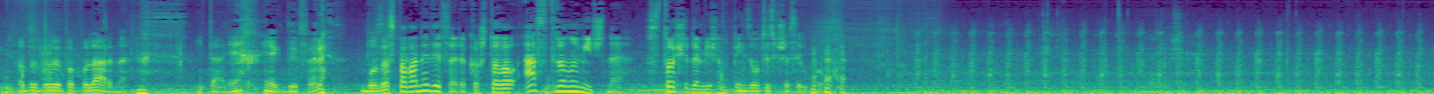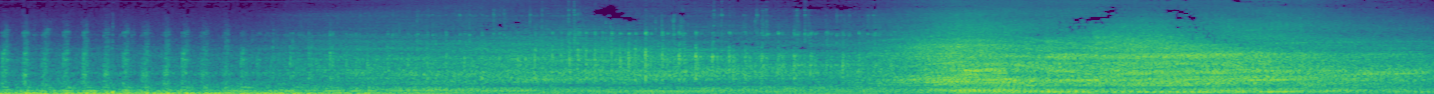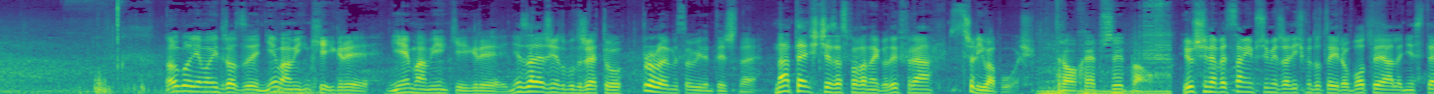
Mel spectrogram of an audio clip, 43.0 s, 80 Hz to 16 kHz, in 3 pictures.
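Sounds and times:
car engine running: 0.0s - 29.9s, 39.0s - 40.5s
car passing: 5.9s - 36.4s
fast even clacking: 9.0s - 23.3s.

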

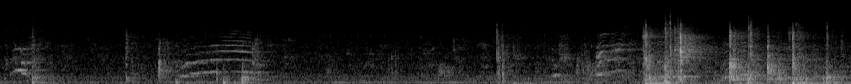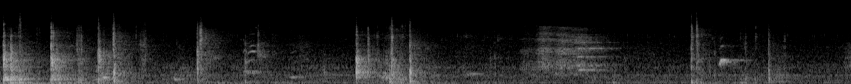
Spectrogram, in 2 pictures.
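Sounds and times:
dogs pawing at glass door: 4.4s - 13.5s, 15.4s - 16.6s
animal cry: 13.8s - 14.8s.

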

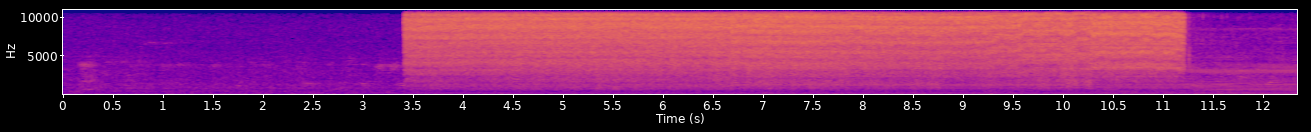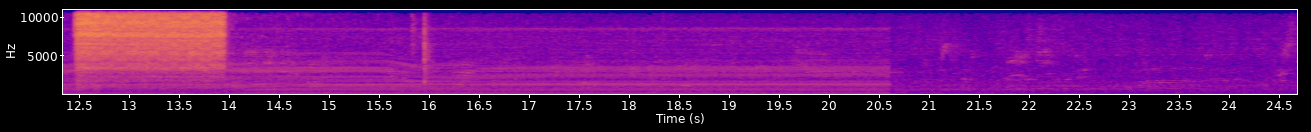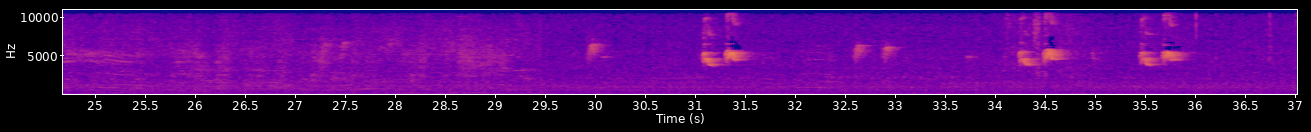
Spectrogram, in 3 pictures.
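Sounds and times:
airbrush air hiss: 3.4s - 11.3s, 12.5s - 14.0s
mini compressor humming: 3.4s - 20.6s.

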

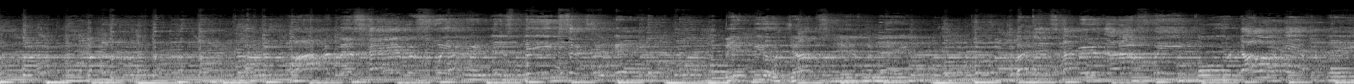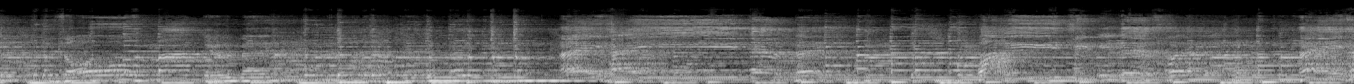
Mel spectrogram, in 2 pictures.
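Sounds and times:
bluegrass band playing: 0.0s - 27.0s
upright bass plucking: 0.0s - 27.0s.

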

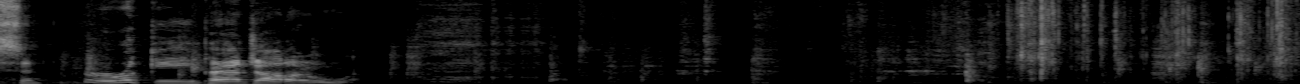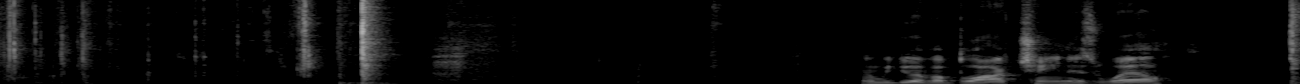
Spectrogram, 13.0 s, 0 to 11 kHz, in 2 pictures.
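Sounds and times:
cards and packaging crinkling: 4.6s - 8.2s.

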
